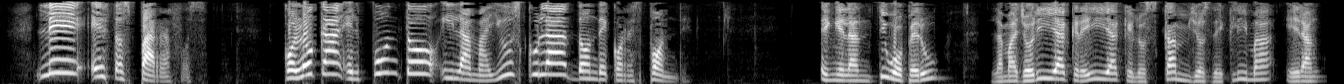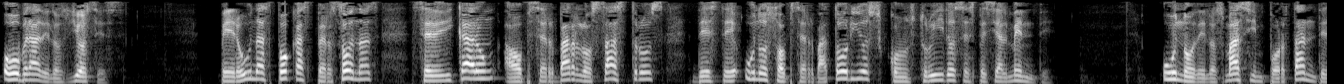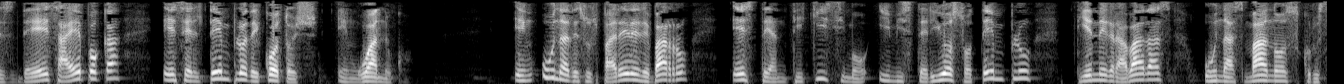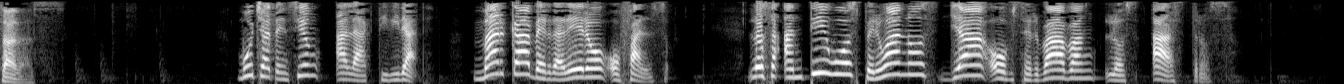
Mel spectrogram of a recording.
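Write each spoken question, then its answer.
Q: Marca verdadero o falso. Los antiguos peruanos ya observaban los astros.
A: Verdadero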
